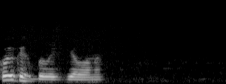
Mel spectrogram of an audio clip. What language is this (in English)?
Russian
